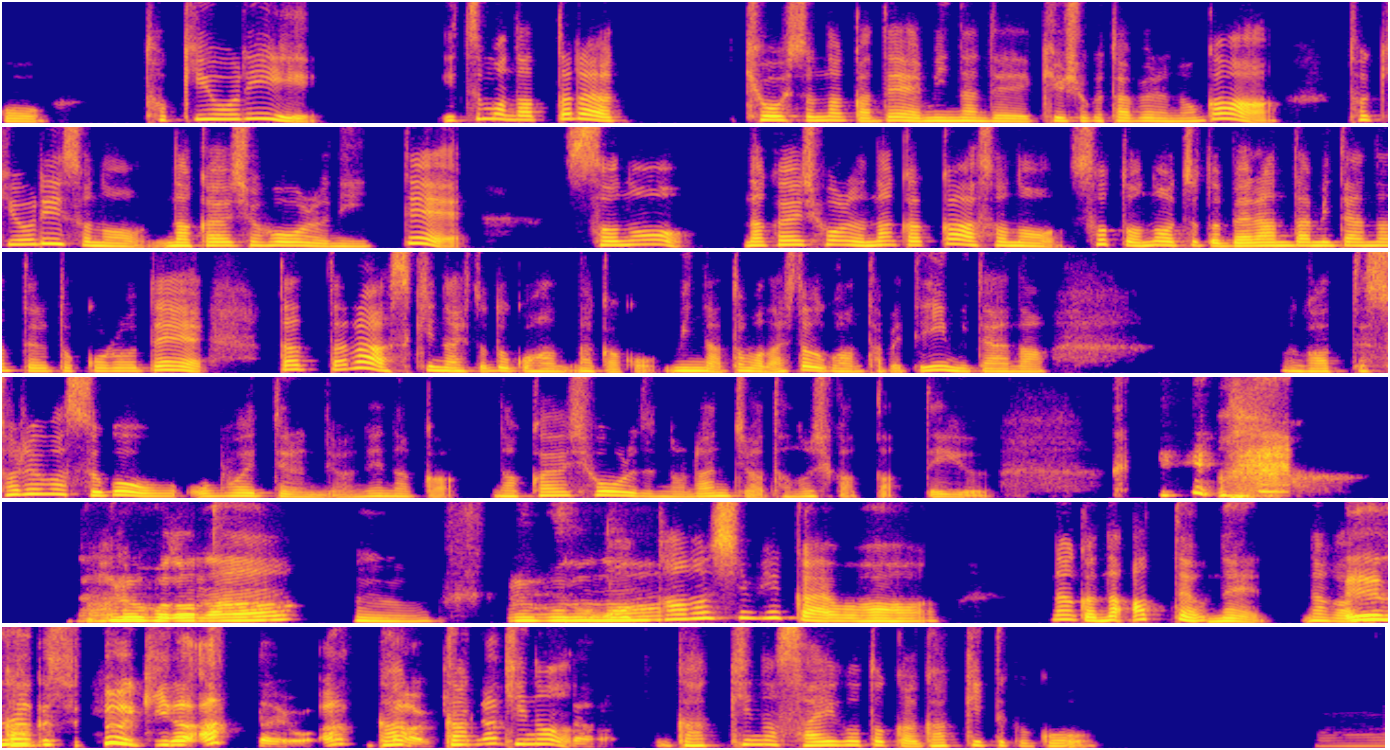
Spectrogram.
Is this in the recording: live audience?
no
